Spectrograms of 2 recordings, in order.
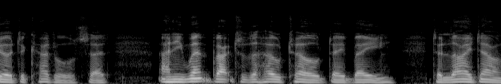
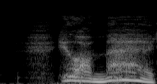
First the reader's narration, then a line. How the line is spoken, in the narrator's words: he said in a whisper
